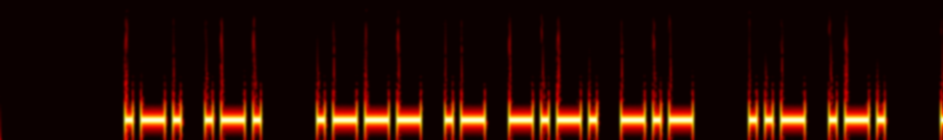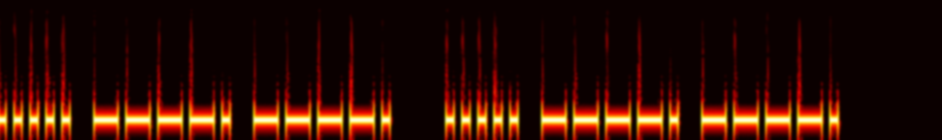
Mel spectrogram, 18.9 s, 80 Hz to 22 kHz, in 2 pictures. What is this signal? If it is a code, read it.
Morse code, heard as a keyed tone, about 15 wpm, 650 Hz. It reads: RR JACK UR 599 599
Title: SOTA QSO Practice 15wpm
